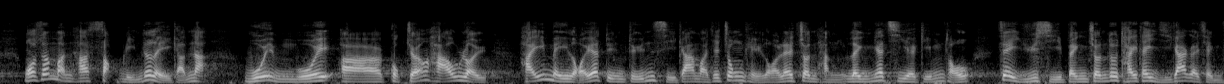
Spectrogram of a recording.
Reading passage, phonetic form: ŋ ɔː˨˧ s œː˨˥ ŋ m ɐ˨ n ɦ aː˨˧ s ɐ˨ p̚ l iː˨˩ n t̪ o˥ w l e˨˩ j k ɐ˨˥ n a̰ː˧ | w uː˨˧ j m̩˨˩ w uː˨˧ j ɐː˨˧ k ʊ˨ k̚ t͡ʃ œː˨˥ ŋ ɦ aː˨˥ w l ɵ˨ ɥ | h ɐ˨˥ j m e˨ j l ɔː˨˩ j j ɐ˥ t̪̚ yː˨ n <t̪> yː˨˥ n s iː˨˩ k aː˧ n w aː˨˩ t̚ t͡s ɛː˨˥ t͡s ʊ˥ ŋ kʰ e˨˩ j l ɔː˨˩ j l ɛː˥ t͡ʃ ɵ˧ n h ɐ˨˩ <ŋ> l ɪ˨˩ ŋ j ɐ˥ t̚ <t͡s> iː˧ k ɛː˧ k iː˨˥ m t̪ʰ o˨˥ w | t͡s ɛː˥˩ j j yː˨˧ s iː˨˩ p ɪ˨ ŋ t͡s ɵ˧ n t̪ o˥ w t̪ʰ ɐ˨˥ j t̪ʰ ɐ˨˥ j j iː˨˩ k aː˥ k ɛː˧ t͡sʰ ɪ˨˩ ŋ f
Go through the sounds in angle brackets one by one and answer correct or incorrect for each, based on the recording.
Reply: correct, correct, incorrect

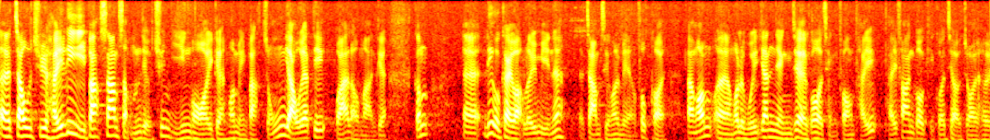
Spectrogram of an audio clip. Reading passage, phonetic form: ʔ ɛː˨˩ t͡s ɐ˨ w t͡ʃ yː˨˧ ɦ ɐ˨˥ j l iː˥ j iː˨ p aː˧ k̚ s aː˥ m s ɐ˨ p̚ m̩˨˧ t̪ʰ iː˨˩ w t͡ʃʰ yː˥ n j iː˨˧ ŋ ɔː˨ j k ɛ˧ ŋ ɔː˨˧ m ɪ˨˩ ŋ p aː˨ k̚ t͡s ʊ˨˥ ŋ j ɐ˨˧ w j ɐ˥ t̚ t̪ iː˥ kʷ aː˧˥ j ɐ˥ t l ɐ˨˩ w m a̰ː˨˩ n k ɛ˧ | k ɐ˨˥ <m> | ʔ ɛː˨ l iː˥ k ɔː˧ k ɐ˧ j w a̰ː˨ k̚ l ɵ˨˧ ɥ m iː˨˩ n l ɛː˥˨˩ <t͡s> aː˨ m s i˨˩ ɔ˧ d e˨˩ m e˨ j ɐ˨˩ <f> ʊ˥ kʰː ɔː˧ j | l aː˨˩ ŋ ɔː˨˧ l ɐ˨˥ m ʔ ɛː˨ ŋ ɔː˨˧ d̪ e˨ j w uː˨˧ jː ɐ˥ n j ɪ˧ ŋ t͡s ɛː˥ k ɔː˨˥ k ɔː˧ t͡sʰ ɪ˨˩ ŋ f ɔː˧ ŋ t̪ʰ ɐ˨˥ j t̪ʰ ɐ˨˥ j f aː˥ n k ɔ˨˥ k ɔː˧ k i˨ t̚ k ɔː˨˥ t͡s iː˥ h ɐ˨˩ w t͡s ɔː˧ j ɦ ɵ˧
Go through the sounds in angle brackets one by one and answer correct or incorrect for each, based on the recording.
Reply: correct, correct, correct

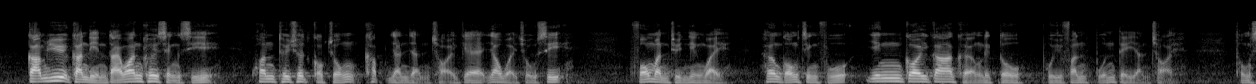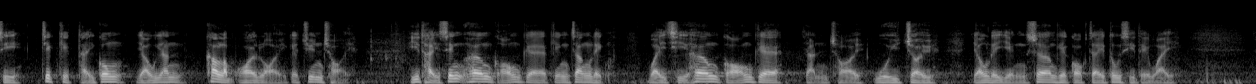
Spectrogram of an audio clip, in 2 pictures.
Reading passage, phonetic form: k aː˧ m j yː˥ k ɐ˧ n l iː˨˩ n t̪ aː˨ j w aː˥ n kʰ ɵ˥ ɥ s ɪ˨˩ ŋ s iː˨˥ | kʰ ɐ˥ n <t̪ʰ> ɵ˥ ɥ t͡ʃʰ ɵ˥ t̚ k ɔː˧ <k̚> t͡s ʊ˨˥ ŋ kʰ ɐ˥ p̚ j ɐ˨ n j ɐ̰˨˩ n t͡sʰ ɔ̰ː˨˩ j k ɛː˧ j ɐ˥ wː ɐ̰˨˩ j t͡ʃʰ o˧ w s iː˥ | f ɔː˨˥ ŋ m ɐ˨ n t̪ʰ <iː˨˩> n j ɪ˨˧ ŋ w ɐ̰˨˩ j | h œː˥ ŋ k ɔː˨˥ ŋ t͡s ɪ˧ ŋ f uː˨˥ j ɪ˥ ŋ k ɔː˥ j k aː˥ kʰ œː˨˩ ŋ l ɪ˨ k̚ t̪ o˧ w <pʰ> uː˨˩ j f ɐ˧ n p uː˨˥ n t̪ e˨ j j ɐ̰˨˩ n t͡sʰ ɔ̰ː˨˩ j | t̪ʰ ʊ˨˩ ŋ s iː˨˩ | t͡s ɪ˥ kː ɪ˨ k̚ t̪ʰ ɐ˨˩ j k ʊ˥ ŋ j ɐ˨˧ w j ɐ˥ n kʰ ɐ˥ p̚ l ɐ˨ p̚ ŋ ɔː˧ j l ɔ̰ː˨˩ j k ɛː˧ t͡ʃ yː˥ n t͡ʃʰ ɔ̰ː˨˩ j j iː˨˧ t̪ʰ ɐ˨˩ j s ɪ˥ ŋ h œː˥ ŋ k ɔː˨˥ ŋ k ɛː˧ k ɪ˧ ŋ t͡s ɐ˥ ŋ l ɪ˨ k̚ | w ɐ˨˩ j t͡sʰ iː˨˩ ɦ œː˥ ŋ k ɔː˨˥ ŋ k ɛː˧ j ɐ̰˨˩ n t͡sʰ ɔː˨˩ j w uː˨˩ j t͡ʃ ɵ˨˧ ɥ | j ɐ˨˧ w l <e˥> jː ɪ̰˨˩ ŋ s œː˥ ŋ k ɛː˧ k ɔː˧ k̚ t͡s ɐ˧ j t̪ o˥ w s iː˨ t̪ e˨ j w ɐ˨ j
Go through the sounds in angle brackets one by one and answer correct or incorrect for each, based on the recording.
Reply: correct, correct, incorrect, correct, incorrect

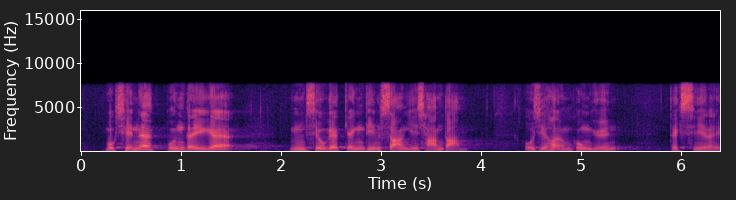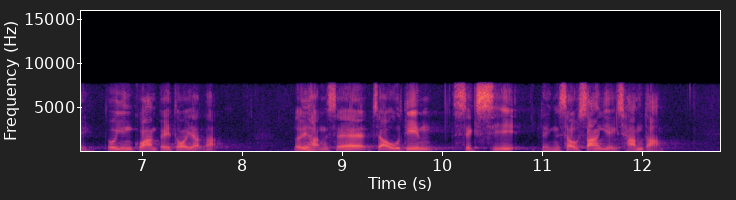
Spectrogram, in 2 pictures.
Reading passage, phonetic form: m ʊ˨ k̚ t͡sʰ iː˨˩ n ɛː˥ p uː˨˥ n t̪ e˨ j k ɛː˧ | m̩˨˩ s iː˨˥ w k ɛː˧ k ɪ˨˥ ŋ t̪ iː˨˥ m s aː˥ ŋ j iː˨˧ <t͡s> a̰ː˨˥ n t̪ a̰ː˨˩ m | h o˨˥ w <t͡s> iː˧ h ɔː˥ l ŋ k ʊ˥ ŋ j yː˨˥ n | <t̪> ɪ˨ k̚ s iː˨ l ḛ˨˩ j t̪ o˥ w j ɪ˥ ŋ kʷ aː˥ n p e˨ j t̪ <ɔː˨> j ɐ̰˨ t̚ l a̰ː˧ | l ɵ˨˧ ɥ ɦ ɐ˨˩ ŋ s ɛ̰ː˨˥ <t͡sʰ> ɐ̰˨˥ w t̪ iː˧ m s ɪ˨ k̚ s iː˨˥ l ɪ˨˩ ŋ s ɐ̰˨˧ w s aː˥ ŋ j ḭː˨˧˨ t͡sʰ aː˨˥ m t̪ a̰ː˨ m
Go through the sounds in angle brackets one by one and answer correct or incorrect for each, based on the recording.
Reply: incorrect, incorrect, correct, incorrect, incorrect

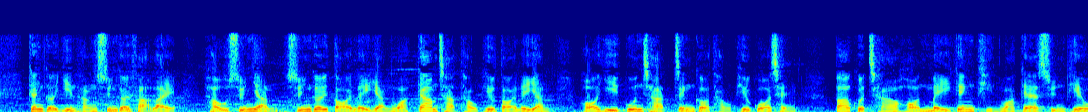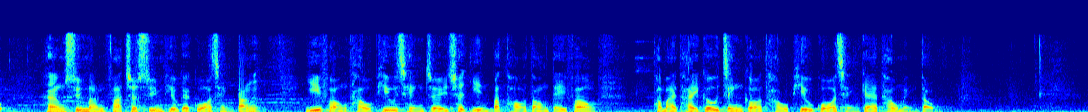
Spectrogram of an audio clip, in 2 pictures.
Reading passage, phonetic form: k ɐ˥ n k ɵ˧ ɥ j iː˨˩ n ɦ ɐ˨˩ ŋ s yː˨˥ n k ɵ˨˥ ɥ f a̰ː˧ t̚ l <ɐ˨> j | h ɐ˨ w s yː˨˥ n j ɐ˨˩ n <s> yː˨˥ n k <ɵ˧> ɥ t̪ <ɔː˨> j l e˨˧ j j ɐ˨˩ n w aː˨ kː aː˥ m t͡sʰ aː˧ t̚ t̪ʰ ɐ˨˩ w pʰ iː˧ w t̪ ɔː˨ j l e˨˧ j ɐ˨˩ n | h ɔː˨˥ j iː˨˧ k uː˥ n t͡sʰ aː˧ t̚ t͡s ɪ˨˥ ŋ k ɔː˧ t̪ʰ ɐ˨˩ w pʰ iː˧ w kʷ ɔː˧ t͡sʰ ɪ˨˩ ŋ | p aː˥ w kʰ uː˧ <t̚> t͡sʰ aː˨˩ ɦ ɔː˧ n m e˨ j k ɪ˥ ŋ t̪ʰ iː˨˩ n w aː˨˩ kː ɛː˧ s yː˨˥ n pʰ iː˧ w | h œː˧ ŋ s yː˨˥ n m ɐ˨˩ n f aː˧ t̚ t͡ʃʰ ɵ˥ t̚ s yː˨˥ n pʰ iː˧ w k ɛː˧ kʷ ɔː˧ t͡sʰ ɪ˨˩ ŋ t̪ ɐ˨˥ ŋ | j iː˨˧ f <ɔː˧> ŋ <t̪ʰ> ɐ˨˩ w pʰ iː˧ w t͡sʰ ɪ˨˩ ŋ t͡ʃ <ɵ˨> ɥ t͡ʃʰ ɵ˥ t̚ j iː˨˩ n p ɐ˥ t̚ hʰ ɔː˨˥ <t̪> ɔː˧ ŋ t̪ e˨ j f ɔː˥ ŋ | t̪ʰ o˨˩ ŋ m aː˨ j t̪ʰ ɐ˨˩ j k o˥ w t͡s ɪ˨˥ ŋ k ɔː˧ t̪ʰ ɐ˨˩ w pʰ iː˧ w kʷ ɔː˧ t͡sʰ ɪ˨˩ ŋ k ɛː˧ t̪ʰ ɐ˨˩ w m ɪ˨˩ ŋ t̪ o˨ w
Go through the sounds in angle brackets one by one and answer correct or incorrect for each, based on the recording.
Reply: correct, correct, incorrect, correct, correct, incorrect, correct, correct, correct

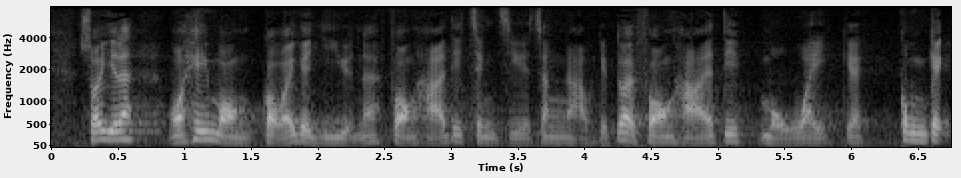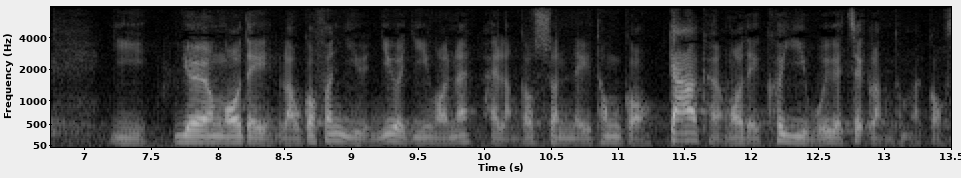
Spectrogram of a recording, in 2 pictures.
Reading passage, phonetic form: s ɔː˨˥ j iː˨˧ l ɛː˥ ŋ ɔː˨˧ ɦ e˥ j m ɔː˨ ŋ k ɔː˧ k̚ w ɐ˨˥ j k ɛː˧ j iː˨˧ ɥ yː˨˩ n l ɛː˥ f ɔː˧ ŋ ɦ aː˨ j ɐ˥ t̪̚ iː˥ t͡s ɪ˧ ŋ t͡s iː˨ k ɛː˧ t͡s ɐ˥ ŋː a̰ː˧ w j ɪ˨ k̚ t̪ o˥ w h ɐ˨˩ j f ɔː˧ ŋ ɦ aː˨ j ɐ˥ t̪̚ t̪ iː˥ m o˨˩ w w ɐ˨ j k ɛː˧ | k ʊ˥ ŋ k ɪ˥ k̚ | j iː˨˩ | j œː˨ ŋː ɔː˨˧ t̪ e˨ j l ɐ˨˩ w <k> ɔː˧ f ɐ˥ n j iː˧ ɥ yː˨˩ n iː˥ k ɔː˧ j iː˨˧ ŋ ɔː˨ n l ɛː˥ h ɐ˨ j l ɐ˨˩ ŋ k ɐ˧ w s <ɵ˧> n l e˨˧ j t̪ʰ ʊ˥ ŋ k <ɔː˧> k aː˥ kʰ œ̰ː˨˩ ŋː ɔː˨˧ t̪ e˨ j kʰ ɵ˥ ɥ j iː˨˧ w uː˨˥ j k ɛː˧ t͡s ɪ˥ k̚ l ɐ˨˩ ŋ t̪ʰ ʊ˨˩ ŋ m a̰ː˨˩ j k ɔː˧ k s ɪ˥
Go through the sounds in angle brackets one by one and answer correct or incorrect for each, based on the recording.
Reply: correct, correct, correct

